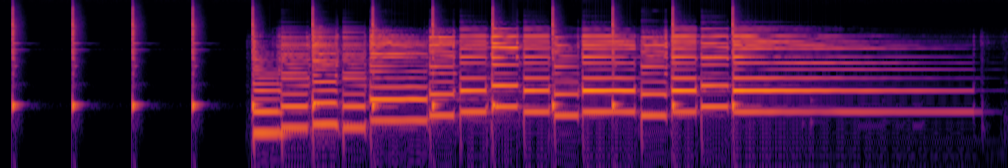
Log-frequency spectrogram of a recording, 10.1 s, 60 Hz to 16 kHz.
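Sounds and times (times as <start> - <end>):
guitar lick in G minor pentatonic: 2.5 - 9.9.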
